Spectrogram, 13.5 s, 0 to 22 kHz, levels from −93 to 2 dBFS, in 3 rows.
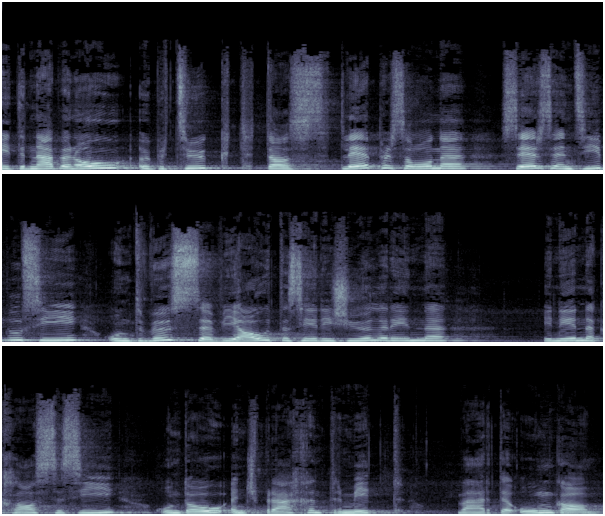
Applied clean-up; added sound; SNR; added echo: none; none; none; none.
